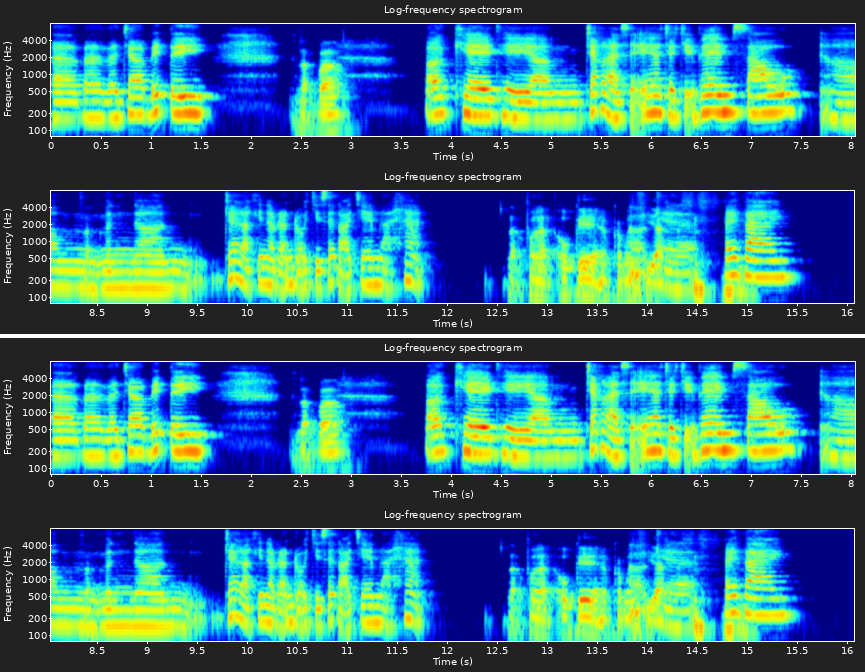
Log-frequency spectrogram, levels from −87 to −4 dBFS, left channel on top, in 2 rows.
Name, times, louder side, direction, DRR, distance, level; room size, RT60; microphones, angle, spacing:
voice 1, 0.0-2.2 3.7-11.8 13.8-14.5 14.8-15.5, equal, ahead, 1.1 m, -29 dB
voice 2, 2.4-2.9 8.3-8.5 12.6-14.8, right 1 dB, 50° left, 1.7 m, -33 dB
10.5 x 6.0 x 8.6 m
head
